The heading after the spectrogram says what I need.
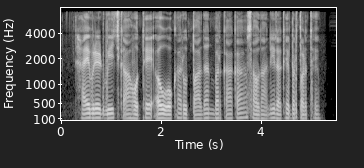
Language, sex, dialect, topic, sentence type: Chhattisgarhi, male, Central, agriculture, question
